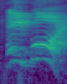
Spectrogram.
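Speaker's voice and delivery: high drawn-out hillbilly holler; cartoon hillbilly. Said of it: "cartoon hillbilly".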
